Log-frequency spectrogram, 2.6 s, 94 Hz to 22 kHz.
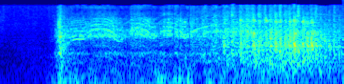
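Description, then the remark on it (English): A farm tractor engine cranks and catches after a short quiet moment, then settles into a steady, rumbling run with a faint whine, growing slightly louder, as a farmer checks the tractor on his wheat, corn and beet farm in the village of Kojenice, Poland, 9 miles from the Ukrainian border. “checks a tractor on the farm where he grows wheat, corn, and beets in the Polish village of Kojenice, just 9 miles from the Ukrainian border.”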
